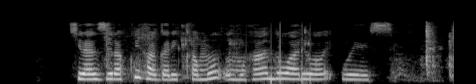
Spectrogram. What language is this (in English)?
Kinyarwanda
